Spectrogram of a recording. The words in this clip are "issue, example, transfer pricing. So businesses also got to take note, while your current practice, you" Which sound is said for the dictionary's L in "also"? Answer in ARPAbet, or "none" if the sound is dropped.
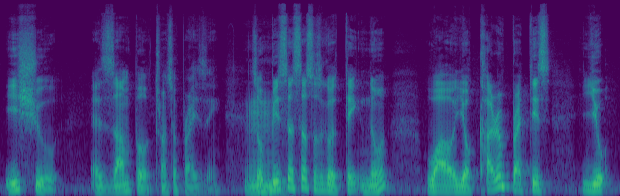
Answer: none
